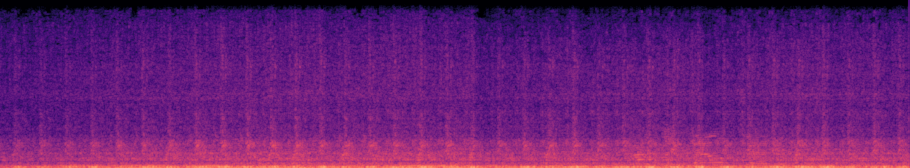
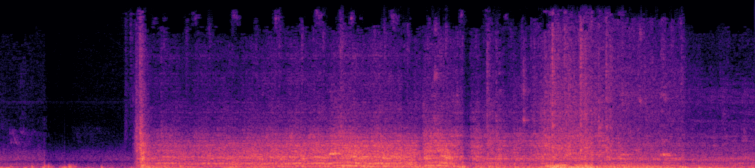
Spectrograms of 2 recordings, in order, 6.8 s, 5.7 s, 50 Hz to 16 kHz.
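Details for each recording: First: 1963 International work truck, 549 V8 idling on the gas tank through the old carburetor, no water: deep, steady idle with no knocks or misses. A small noise possibly from the transmission or clutch area; belts shredding. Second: 1963 International 549 engine with two distributors, on starting fluid (ether) only, no fuel supply yet: brief crank, then a rough, uneven roar that surges and sags, trying to start but not running well.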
